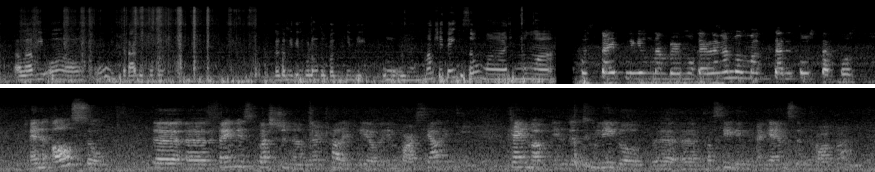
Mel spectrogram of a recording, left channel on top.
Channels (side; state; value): both; different; correlation 0.00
